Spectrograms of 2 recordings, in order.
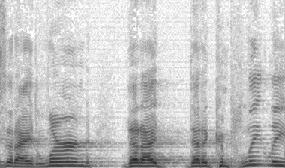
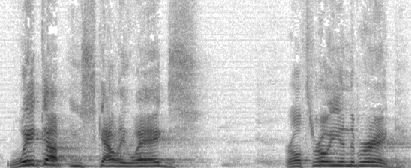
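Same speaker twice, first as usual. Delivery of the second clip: put-on pirate voice, faster; 4 dB louder than usual. Speaker acts out an imagined shout at listeners in a pirate voice. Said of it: "It's my best pirate voice".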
